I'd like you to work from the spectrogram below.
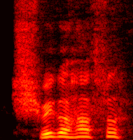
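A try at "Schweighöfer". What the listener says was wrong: It's called an umlaut. Schweihofer. The G is silent. Schweihofer because of the fucking umlaut.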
